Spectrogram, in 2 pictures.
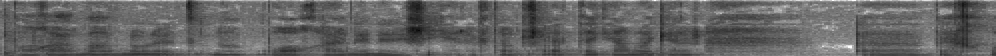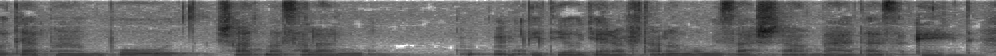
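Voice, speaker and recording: A woman at a very slow pace, with long, frequent pauses, very even loudness and noticeable background noise. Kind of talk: casual talk to camera, apology and thanks to subscribers.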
